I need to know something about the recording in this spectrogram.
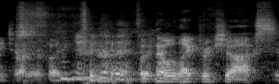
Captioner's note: laughs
